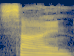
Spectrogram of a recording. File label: "sign", us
